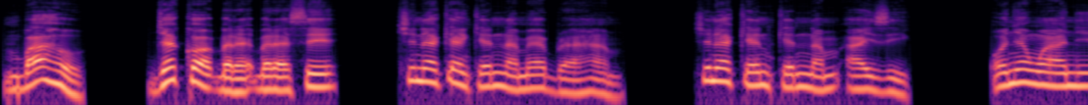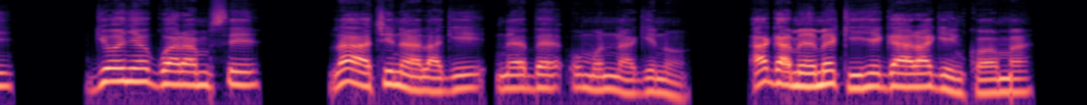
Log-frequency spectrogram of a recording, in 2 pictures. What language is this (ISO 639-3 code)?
ibo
